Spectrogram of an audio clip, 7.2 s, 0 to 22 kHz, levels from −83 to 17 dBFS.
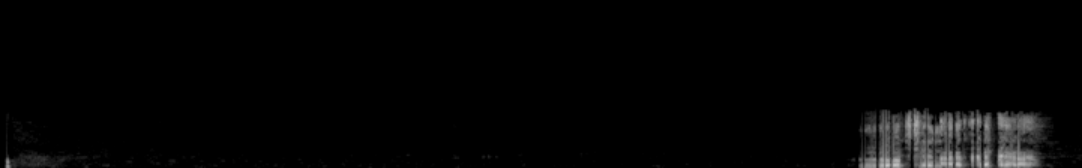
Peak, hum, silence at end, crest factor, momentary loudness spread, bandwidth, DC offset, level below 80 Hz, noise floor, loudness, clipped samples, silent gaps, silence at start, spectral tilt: -2 dBFS; none; 0.3 s; 24 dB; 8 LU; 8 kHz; under 0.1%; -62 dBFS; -82 dBFS; -17 LUFS; under 0.1%; none; 5.75 s; -1.5 dB/octave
